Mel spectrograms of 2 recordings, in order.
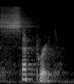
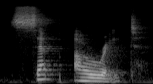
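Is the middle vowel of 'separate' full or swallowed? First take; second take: swallowed; full. First: The middle vowel is dropped or swallowed. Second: The middle vowel is clearly pronounced. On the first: It describes things that are not together. "I swallow the A in the middle" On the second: It names the action of taking things apart. "we pronounce the A in the middle"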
